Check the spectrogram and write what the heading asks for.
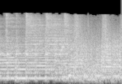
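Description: Live rock band playing loud: electric guitars holding sustained notes over a drum kit, with repeated cymbal strikes, in an instrumental passage with no vocals.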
